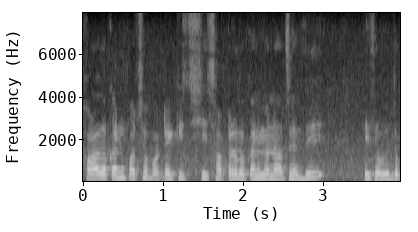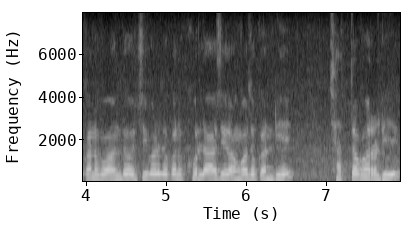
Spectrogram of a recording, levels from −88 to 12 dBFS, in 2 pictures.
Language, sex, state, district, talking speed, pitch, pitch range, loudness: Odia, male, Odisha, Malkangiri, 165 wpm, 205 Hz, 195-215 Hz, -15 LUFS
